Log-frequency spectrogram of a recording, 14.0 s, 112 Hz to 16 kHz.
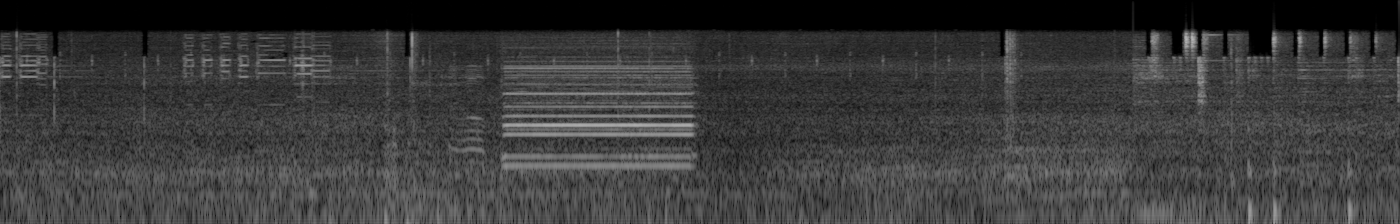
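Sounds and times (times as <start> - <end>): car horn: 0.0 - 0.6, 1.8 - 3.5, 5.0 - 7.1
car engine and road noise: 0.0 - 14.0.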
